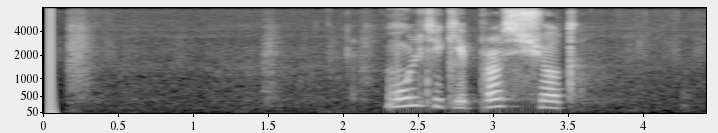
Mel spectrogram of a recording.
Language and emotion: Russian, neutral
